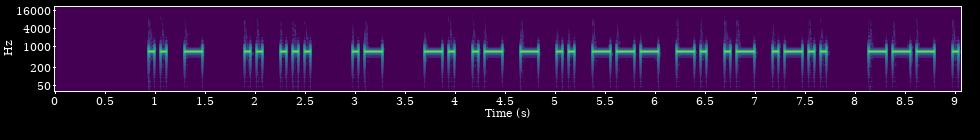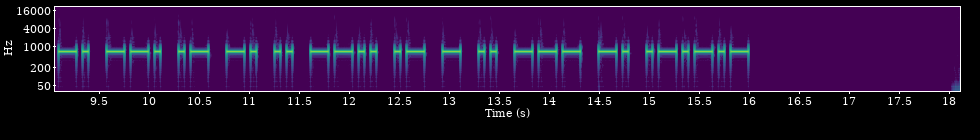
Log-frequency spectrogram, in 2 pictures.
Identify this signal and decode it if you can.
Morse code, heard as a keyed tone, about 20 wpm, 700 Hz. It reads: IT IS A NATIONAL ORGANIZATION.
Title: Sentences from Top 1000 Words - Review Part 5 - 20wpm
